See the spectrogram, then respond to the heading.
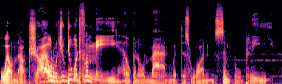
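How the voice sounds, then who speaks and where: Faint music plays behind a man doing a put-on character voice at a fairly low pitch, talking at a fairly slow pace with hardly any pauses. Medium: read story. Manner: warm, gently coaxing.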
